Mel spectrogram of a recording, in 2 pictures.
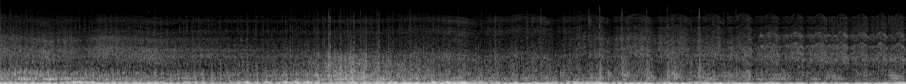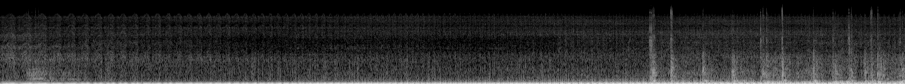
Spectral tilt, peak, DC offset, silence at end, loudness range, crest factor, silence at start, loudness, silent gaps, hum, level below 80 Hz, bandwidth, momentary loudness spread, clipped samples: -6 dB/octave; -4 dBFS; 20%; 0 s; 8 LU; 12 dB; 0 s; -29 LUFS; none; none; -26 dBFS; 12.5 kHz; 10 LU; under 0.1%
